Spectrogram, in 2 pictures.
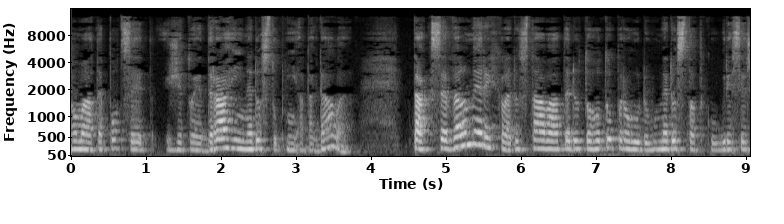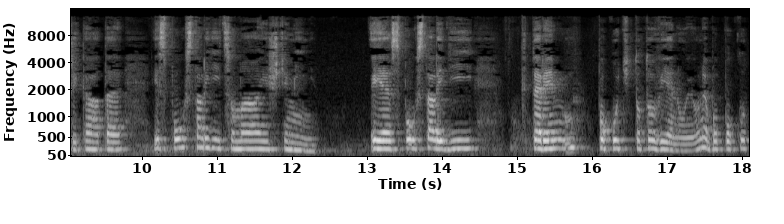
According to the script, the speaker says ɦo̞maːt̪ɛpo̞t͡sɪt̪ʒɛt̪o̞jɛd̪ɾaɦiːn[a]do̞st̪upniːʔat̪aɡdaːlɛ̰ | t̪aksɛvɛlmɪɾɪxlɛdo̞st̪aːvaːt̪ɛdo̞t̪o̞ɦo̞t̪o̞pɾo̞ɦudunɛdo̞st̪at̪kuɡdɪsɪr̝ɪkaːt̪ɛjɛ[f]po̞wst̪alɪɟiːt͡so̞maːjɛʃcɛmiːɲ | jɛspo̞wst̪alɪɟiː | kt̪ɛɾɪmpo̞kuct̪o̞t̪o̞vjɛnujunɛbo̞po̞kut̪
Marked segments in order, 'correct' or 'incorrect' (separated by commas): incorrect, incorrect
